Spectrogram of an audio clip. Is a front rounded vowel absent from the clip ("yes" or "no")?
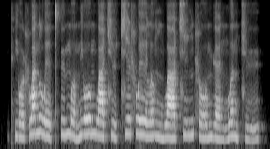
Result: no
